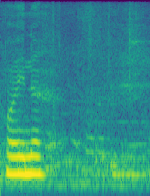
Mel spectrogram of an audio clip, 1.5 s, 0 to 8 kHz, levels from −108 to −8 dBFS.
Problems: constant background noise, low volume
